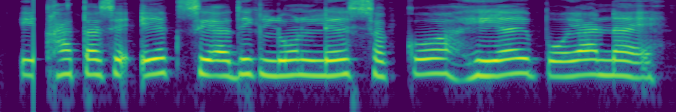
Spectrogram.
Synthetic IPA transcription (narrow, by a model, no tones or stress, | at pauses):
ekʰːaːt̪aseeːkseəd̪ʱɪkloːnlesəkoɦiəjpoːjanəj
